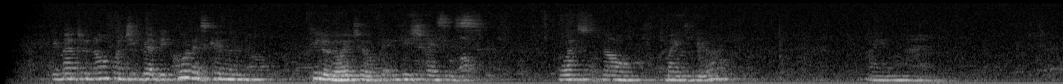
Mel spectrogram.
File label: jazz & chanson, Ansage; Jazz-Club Trier e.V. (JCT); 8. Jazzgipfel (Tufa, Trier)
